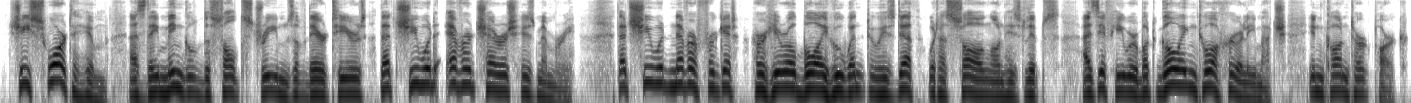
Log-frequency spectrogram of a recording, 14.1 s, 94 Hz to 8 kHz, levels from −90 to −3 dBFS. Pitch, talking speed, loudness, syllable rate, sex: 145 Hz, 220 wpm, -18 LUFS, 5.2 syllables/s, male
